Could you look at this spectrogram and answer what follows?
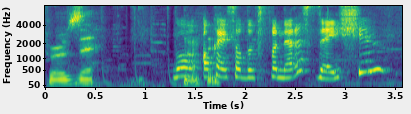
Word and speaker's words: Rosa: Yeah, I thought it was R-O-S-A. Like Rosa, but it's Rose.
